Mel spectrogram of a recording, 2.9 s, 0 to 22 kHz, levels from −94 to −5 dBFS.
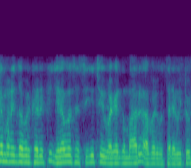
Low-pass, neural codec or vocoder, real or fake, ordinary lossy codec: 5.4 kHz; codec, 16 kHz, 1.1 kbps, Voila-Tokenizer; fake; AAC, 24 kbps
